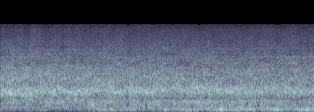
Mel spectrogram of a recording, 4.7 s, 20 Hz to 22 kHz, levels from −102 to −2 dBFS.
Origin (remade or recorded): remade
